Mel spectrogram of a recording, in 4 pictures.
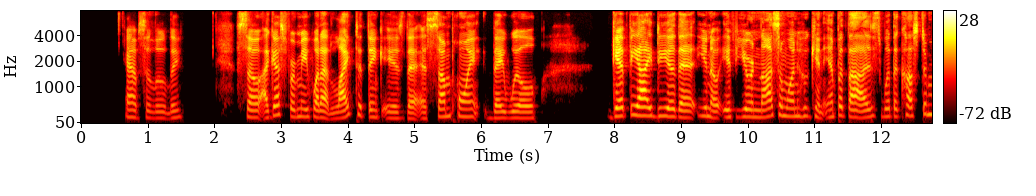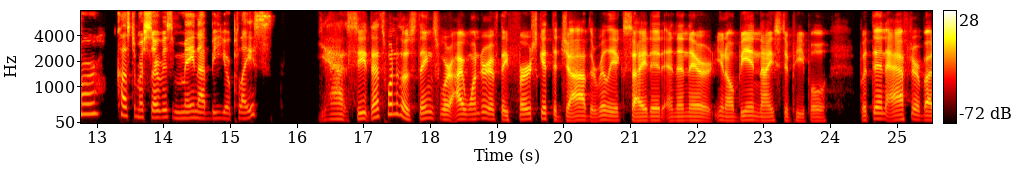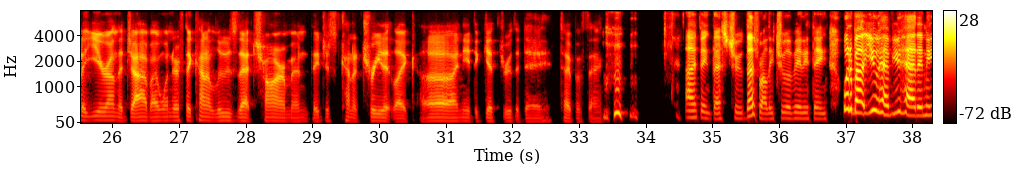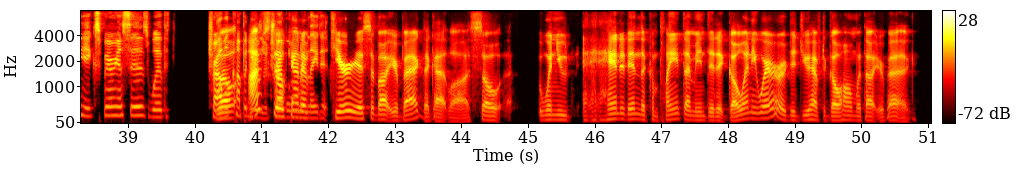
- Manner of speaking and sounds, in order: groan; chuckle; tapping
- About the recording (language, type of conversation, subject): English, unstructured, Have you ever been angry about how a travel company handled a complaint?
- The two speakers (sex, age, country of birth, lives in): female, 65-69, United States, United States; male, 30-34, United States, United States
